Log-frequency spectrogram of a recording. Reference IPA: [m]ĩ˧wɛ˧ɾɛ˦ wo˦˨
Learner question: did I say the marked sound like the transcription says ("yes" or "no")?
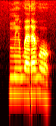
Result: yes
